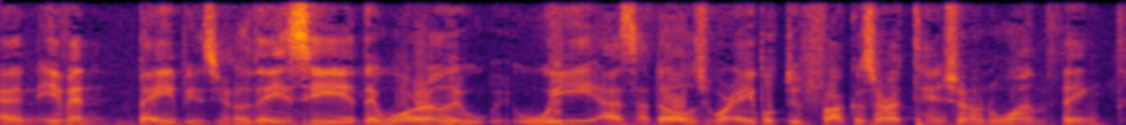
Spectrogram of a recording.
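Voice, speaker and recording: With a non-native accent and a dark, mellow tone, the speaker moves at a moderate pace with ordinary pitch variation. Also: man. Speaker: panelist. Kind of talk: panel discussion. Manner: halting.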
